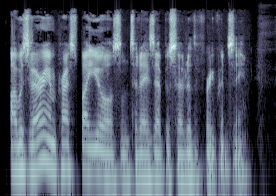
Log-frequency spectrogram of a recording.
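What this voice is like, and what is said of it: British accent. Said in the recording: “that accent of yours ... British accents”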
